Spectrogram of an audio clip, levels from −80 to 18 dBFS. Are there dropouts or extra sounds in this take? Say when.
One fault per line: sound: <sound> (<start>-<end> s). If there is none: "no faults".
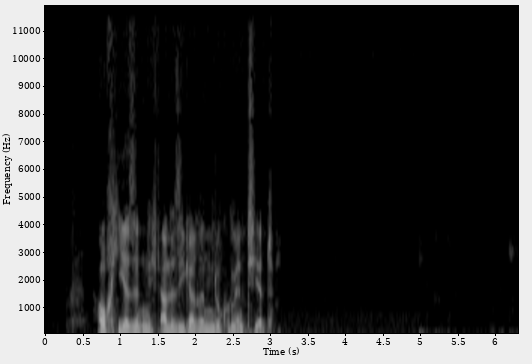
no faults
